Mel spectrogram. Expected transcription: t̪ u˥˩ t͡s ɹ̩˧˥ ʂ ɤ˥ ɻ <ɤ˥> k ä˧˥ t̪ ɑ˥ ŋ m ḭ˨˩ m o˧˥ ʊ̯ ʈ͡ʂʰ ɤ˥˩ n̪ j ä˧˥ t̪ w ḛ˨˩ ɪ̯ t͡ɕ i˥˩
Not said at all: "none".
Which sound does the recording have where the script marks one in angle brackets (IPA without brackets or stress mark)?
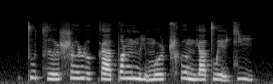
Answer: ɤ˧˥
